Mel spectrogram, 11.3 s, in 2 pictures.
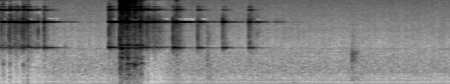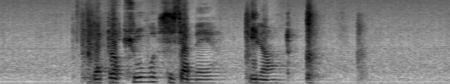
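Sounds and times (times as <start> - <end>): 
doorbell ringing: 0.0 - 3.8
speech: 6.8 - 9.2.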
